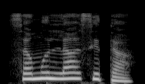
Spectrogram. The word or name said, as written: ಸಮುಲ್ಲಸಿತ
